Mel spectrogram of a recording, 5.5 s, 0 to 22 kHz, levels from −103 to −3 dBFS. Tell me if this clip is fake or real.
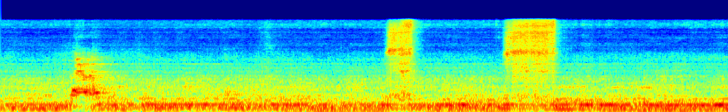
fake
